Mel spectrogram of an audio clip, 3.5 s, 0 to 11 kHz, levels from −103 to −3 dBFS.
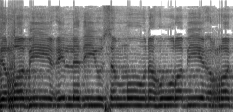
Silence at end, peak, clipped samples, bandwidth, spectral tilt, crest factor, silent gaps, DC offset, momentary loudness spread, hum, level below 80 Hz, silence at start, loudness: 0 s; 0 dBFS; 1%; 9.4 kHz; -5.5 dB/octave; 8 dB; none; under 0.1%; 4 LU; none; -38 dBFS; 0 s; -10 LUFS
